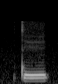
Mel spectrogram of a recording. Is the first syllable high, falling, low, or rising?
high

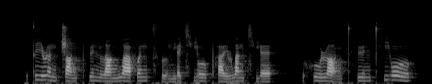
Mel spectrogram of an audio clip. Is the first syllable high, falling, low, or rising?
high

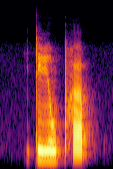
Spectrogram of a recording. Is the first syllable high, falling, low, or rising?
high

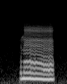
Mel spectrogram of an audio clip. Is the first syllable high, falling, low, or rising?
low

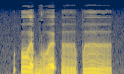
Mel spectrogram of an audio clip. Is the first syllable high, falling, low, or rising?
falling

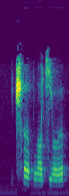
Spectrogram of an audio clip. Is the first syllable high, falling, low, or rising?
falling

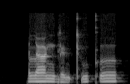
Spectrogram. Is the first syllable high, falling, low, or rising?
high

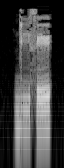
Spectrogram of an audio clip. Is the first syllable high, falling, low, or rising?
low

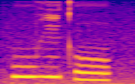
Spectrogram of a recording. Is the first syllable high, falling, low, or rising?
high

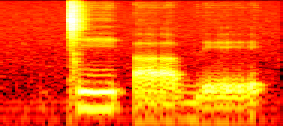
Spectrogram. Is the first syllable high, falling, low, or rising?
high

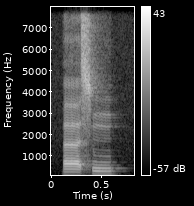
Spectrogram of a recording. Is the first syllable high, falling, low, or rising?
low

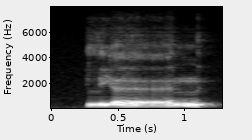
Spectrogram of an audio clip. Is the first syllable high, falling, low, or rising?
low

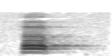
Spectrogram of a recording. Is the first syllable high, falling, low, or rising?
high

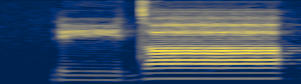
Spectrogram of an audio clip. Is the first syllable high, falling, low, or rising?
low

